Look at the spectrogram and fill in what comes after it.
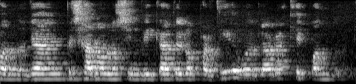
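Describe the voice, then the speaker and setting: A woman talks in a mid-range pitch while the room throws back audible echo. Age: 80s+. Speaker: retired teacher and neighborhood activist. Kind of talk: interview. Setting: civic centre.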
